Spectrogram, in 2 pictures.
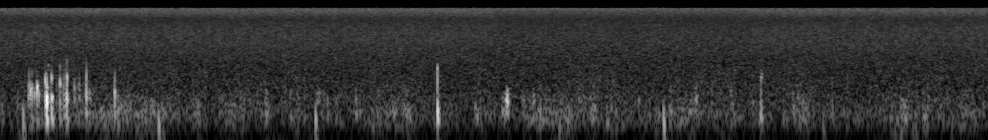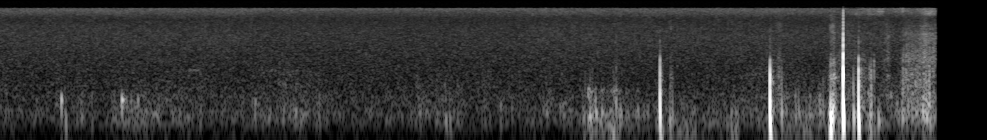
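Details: Yellow Labrador dog's stomach growling: soft gurgling and rumbling bowel sounds from the belly, with louder bursts near the end.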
